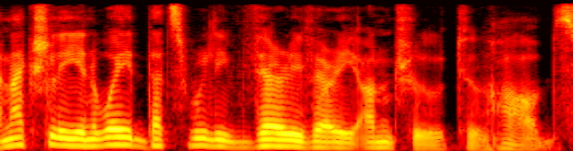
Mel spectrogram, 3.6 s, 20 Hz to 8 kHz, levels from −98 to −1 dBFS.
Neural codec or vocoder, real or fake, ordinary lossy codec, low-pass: codec, 16 kHz, 4 kbps, FreqCodec, larger model; fake; MP3, 64 kbps; 7.2 kHz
